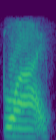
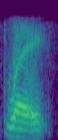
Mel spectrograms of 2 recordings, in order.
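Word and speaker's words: Bley: that I just assumed that you pronounced Carla's name as Bly, but it's Blay.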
